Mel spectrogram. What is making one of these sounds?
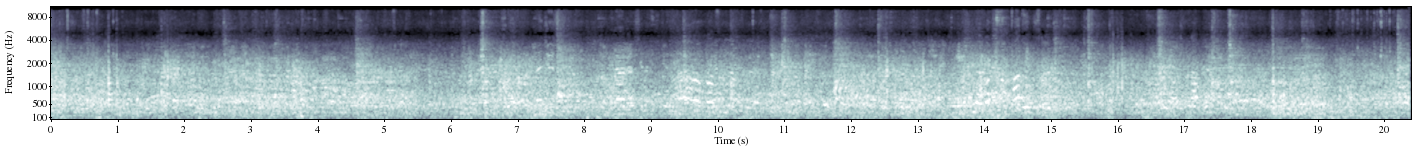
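A small hard ball clacks sharply against plastic figures and the walls of a table football table.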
